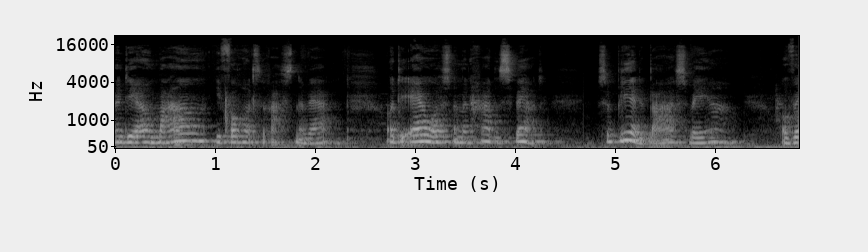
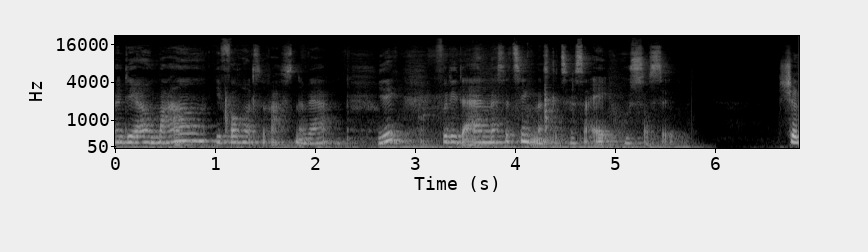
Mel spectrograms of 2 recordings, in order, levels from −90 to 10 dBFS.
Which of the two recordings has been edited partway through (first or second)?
second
